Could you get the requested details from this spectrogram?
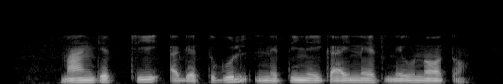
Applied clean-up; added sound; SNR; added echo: none; none; none; none.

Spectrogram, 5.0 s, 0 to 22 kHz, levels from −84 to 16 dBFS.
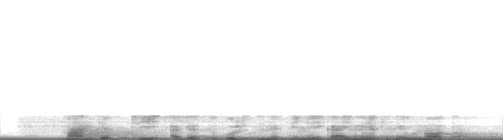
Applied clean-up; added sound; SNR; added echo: none; Brass instrument; 9 dB; reverberation time 1.9 s.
